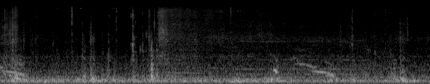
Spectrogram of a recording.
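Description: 2009 Subaru WRX's turbocharged flat-four engine running steadily while the car is driven around on snow. A few brief falling tones and several sharp clicks sound over it.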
